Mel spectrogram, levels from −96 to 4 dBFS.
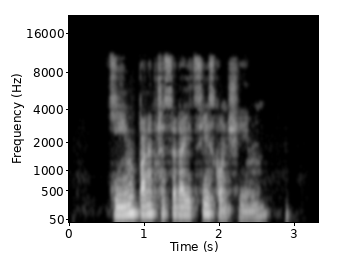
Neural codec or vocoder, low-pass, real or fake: none; 10.8 kHz; real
